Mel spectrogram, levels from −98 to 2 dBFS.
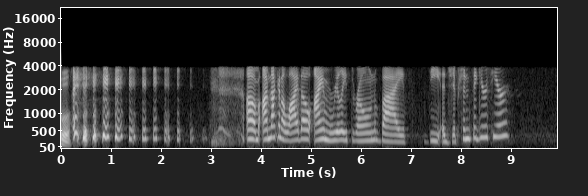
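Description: No faults: the speech sits on an ordinary G.711 A-law telephone channel at 64 kbps, band-limited to about 150 Hz to 3.7 kHz with nothing above 3.8 kHz, as that line format dictates.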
